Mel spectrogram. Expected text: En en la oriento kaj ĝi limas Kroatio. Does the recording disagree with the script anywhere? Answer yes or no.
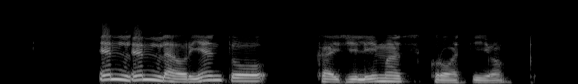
no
